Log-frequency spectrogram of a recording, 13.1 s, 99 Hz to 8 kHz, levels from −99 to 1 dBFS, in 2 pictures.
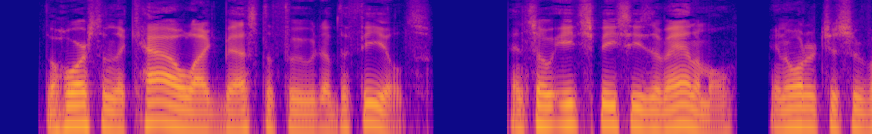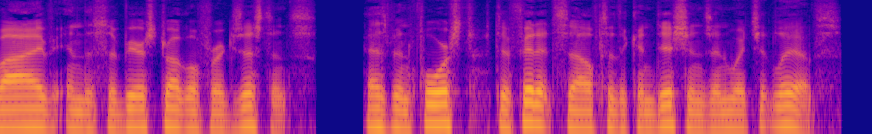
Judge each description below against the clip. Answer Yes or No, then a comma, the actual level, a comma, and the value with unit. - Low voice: Yes, low, 110 Hz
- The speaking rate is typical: Yes, average, 190 wpm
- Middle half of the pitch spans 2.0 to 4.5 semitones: Yes, average, 3.3 semitones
